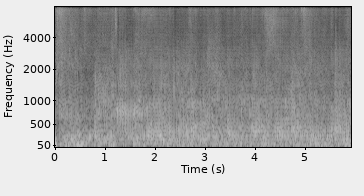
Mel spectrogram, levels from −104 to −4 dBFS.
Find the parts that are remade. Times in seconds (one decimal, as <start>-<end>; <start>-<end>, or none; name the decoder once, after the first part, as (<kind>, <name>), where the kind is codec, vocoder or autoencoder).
0.0-5.9 (vocoder, Vocos)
